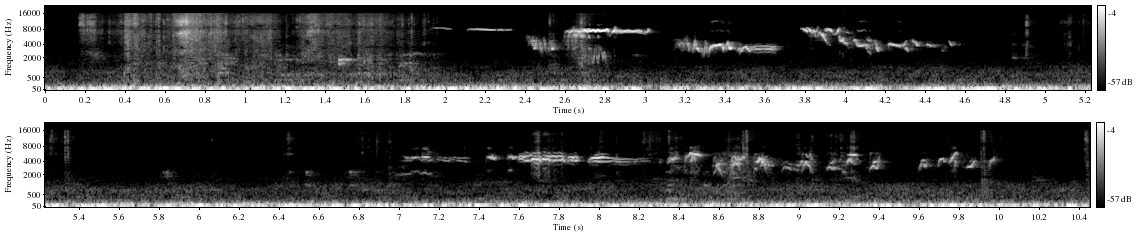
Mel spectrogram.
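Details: European robin song: thin high whistles and short warbling phrases, with a longer trilling run toward the end, over persistent low rumbling background noise.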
